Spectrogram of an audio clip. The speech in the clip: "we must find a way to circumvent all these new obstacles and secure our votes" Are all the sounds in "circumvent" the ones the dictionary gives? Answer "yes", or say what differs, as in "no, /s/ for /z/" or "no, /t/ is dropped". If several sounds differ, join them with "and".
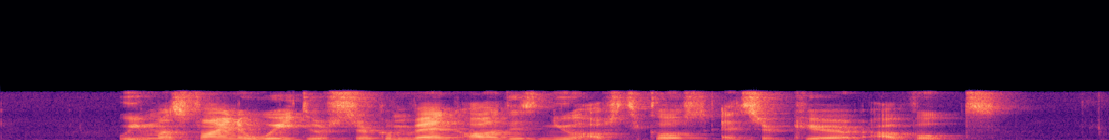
yes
